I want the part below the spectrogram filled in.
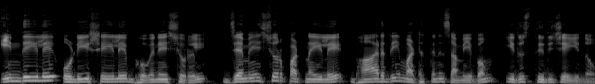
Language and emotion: Malayalam, neutral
